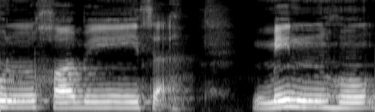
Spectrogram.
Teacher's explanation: میم کو نون ساکن کے ساتھ ملانا ہے، نون ساکن میں یہاں پہ اظہار ہوگا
